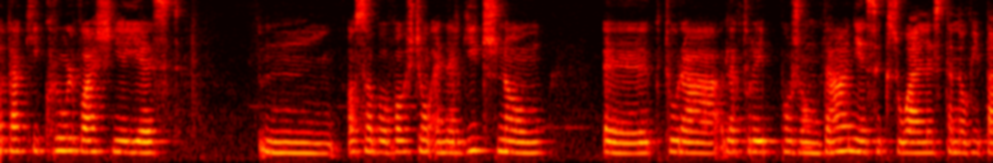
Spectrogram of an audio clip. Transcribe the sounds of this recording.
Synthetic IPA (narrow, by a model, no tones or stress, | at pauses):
t̪akʲikɾulvwaɕɲɛjɛst̪ | ɔsɔbɔvɔɕt͡ɕɔ̃w̃ʔɛnɛɾɡʲit͡ʂnɔ̃w̃ | kt̪uɾad̪lak̚t̪uɾɛjpɔʐɔnd̪aɲɛsɛksualnɛst̪anɔvʲipa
